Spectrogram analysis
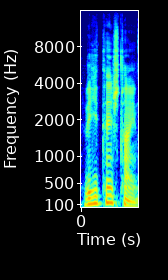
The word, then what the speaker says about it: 리히텐슈타인: 리히텐슈타인. 네. 네.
